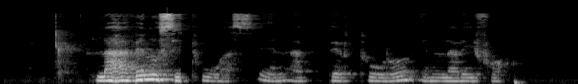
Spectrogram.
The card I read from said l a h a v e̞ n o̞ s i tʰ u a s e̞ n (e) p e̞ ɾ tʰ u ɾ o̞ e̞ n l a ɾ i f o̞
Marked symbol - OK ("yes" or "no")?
no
